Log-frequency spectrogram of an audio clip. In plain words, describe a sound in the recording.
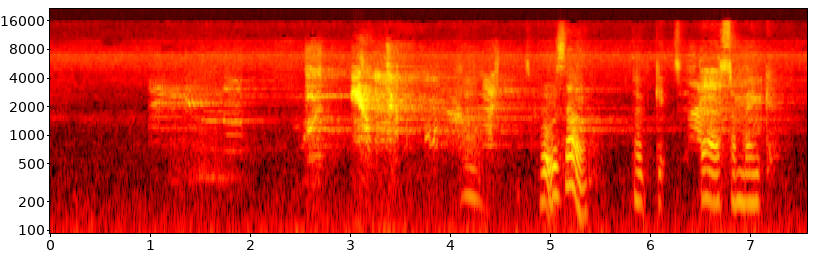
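Two women talk with animation close by.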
